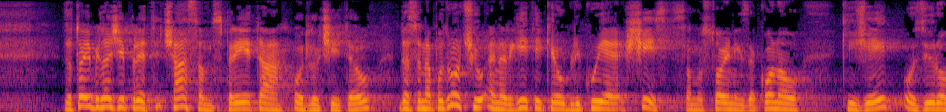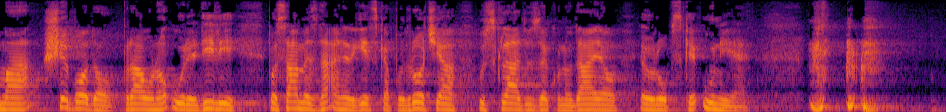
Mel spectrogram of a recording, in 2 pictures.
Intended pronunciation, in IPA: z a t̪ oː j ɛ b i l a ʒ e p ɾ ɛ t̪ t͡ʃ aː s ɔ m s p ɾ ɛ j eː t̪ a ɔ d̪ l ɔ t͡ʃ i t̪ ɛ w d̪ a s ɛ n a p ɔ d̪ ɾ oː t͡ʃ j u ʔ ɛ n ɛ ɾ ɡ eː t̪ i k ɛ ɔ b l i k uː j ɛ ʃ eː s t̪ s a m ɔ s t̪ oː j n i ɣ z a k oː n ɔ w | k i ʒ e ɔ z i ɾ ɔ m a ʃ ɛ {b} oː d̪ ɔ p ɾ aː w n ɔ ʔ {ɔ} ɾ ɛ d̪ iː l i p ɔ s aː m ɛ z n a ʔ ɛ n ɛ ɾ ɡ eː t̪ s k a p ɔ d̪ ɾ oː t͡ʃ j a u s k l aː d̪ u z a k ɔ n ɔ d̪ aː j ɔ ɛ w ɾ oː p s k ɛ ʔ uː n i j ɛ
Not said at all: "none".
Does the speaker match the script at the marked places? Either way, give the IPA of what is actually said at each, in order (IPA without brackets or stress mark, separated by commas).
b, u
